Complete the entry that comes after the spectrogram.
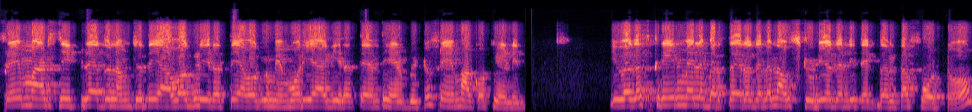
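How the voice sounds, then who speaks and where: The voice keeps a very even loudness. Its intonation is monotone and flat. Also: woman, fairly high pitch for a woman. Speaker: vlogger. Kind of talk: vlog narration. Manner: casual.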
